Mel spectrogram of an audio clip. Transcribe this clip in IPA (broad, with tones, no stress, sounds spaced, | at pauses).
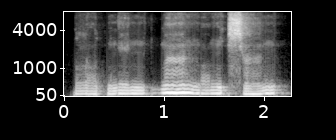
l ɔ˨ t̚ ŋ e˧ n | b ã˦ ŋ ɔ˧ ŋ t͡ɕʰ ã˨˦ n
